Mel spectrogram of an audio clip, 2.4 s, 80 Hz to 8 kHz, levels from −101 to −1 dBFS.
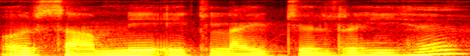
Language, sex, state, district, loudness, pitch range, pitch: Hindi, male, Karnataka, Bangalore, -17 LUFS, 115-130 Hz, 125 Hz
